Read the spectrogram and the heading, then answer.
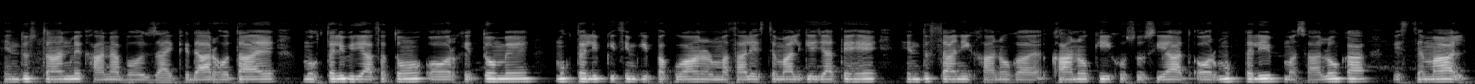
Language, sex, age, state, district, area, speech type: Urdu, male, 18-30, Uttar Pradesh, Siddharthnagar, rural, spontaneous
